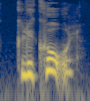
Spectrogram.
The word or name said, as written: glykol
